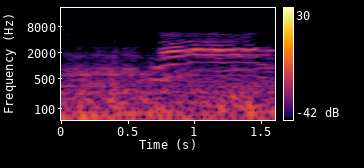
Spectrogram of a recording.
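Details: Meow of an outdoor cat that makes seven rescued kittens freeze in place: one drawn-out, harmonic-rich meow lasting under a second, steady in pitch and tapering slightly at the end, over soft background hiss.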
